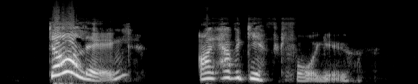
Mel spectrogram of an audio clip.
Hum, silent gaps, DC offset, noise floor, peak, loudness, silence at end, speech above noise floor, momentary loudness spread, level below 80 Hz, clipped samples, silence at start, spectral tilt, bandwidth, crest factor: none; none; under 0.1%; -73 dBFS; 0 dBFS; -12 LUFS; 0.7 s; 56 dB; 21 LU; -52 dBFS; 0.2%; 0.5 s; -4 dB/octave; 16 kHz; 16 dB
